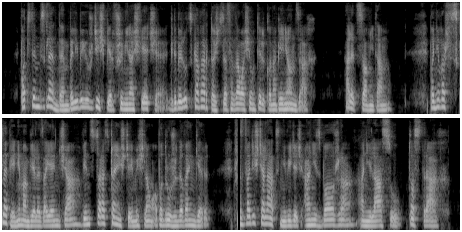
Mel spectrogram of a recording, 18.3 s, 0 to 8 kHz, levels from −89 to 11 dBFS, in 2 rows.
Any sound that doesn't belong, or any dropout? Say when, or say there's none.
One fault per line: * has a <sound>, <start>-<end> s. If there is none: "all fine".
* has a dropout, 13.9-13.9 s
